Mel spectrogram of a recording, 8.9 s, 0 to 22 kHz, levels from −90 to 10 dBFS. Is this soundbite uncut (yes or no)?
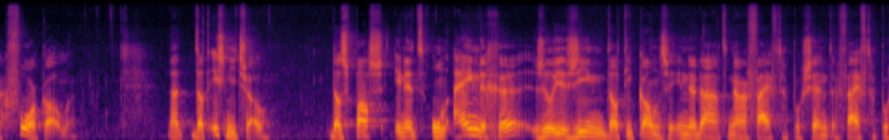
yes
